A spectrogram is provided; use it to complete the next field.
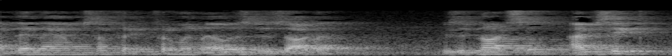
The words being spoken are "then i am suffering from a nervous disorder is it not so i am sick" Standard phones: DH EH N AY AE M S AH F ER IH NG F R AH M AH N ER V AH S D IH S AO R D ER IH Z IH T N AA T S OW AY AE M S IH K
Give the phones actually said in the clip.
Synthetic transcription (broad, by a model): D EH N AY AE M S AH F ER IH NG F R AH M AH N ER V AH S D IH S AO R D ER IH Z IH T N AA T S OW AY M S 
